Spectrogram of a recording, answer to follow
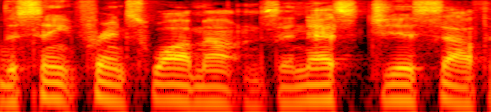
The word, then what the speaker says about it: St. Francois: People up there will say St. Francis. It's a colloquial thing. It's spelled St. Francois. It's French. That's the proper pronunciation.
